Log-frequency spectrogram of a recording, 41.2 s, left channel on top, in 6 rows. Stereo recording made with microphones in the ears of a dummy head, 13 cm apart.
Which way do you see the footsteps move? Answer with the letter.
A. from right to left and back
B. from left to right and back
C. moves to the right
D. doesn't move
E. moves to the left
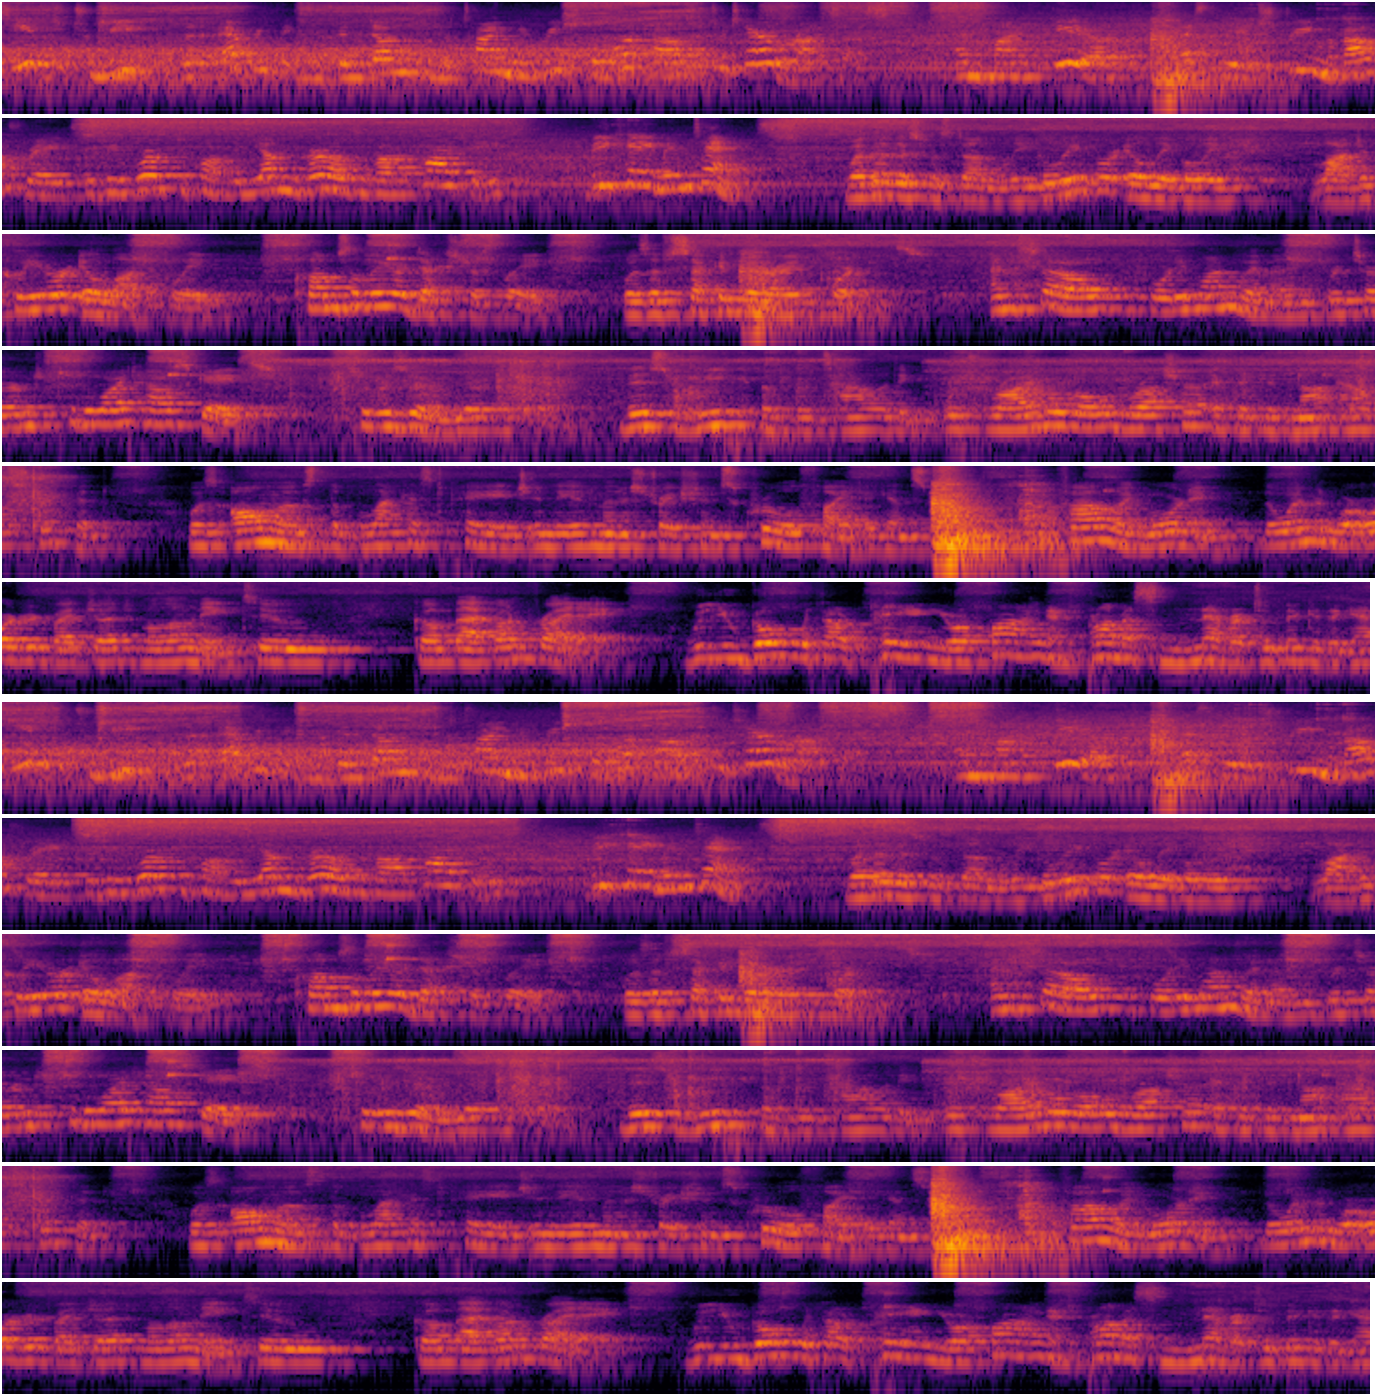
B.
